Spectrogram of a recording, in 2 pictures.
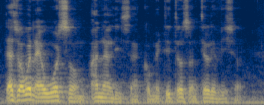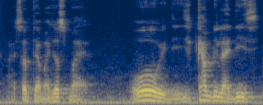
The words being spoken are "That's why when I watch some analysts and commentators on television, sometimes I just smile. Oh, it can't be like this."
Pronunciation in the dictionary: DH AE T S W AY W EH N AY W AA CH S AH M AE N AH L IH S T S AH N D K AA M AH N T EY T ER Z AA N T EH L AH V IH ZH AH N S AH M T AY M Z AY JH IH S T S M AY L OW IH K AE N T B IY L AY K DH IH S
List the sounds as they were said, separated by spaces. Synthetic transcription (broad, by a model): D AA T S W AY W EH N AY W AA CH S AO M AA N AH L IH S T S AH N K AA M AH N T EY T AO S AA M T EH L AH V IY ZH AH N S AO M T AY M AY JH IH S S M AY L OW IH K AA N B IY L AY K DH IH S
